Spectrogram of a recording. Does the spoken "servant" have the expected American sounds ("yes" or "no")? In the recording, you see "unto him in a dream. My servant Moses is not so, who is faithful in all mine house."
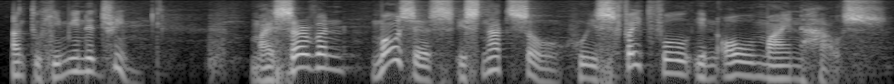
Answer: yes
